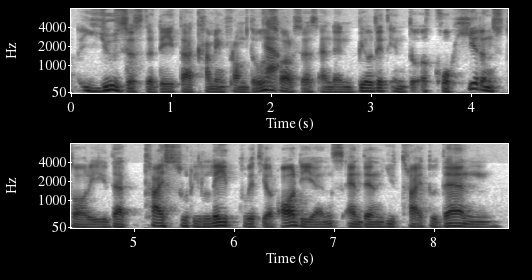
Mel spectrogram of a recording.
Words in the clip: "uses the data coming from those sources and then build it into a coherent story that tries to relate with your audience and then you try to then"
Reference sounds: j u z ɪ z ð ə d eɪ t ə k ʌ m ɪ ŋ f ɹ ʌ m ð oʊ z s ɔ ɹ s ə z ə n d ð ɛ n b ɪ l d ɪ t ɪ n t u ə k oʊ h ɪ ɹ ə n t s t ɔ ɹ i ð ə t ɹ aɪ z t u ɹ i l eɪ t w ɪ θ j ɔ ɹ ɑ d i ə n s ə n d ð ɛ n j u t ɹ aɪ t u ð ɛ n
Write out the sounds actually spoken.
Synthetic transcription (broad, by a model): j u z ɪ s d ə d eɪ t ə k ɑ m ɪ ŋ f ɹ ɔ m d oʊ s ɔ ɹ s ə s ə n d ɛ n b ɪ l d ɪ t ɪ n t u ə k oʊ h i ɹ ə n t s t ɔ ɹ i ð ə t ɹ aɪ s t u ɹ i l eɪ t w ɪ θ j ɔ ɹ ɑ d i ə n s ə n d ɛ n j u t ɹ aɪ t u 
